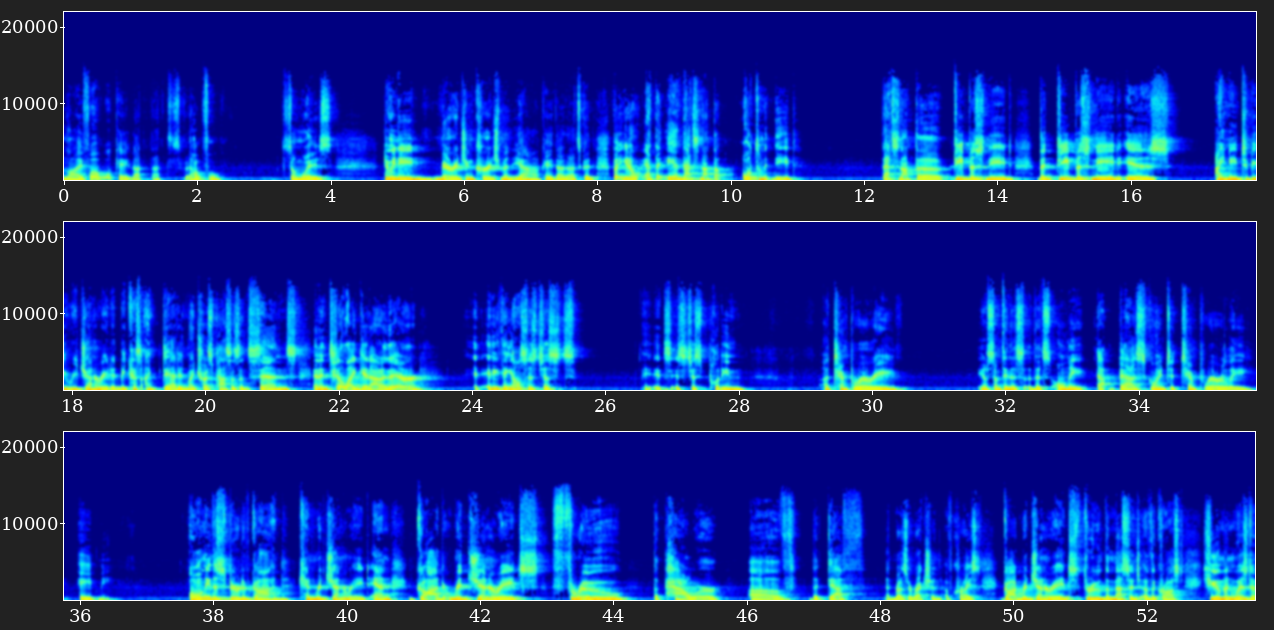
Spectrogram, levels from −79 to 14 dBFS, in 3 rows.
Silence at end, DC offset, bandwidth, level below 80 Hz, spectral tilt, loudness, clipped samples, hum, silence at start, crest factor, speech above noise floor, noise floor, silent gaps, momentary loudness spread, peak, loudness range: 0 s; under 0.1%; 14.5 kHz; -72 dBFS; -6 dB/octave; -21 LUFS; under 0.1%; none; 0 s; 16 dB; 38 dB; -58 dBFS; none; 11 LU; -4 dBFS; 6 LU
